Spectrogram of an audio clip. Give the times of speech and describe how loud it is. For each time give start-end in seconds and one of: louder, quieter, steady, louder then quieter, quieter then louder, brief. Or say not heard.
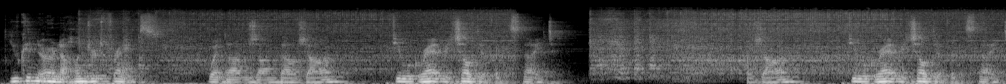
0.0-5.5 quieter then louder
7.5-10.0 brief.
